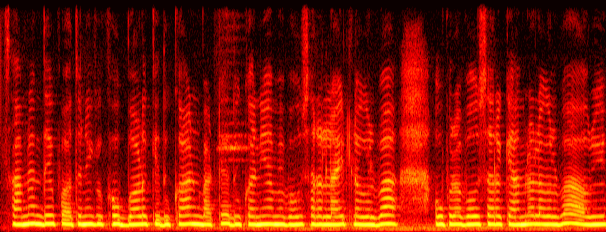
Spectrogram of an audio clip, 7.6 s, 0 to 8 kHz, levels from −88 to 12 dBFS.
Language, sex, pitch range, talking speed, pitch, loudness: Bhojpuri, female, 270-280 Hz, 205 wpm, 275 Hz, -11 LUFS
